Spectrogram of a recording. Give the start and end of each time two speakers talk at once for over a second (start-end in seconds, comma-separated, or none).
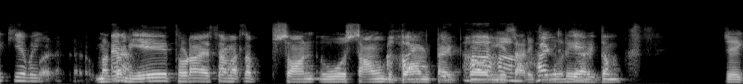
4.0-5.8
